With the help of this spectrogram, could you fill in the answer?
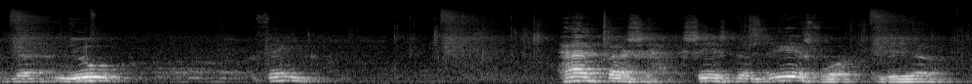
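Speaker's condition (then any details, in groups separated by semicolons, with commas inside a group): Motor neuron disease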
